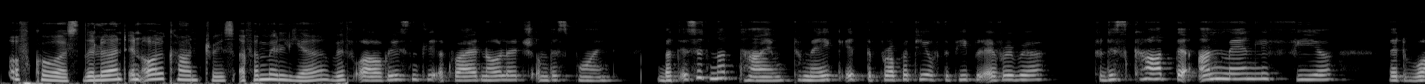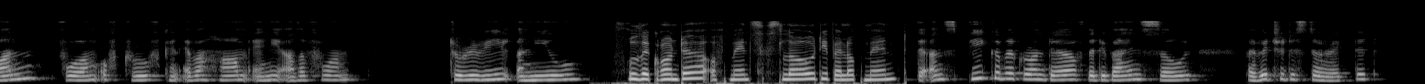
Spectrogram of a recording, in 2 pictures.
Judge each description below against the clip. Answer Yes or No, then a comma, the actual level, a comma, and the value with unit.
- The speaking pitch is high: Yes, high, 215 Hz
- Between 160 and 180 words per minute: No, average, 150 wpm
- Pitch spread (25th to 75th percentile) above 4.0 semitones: No, average, 2.8 semitones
